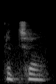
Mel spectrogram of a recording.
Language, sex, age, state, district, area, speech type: Sindhi, female, 18-30, Rajasthan, Ajmer, urban, spontaneous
